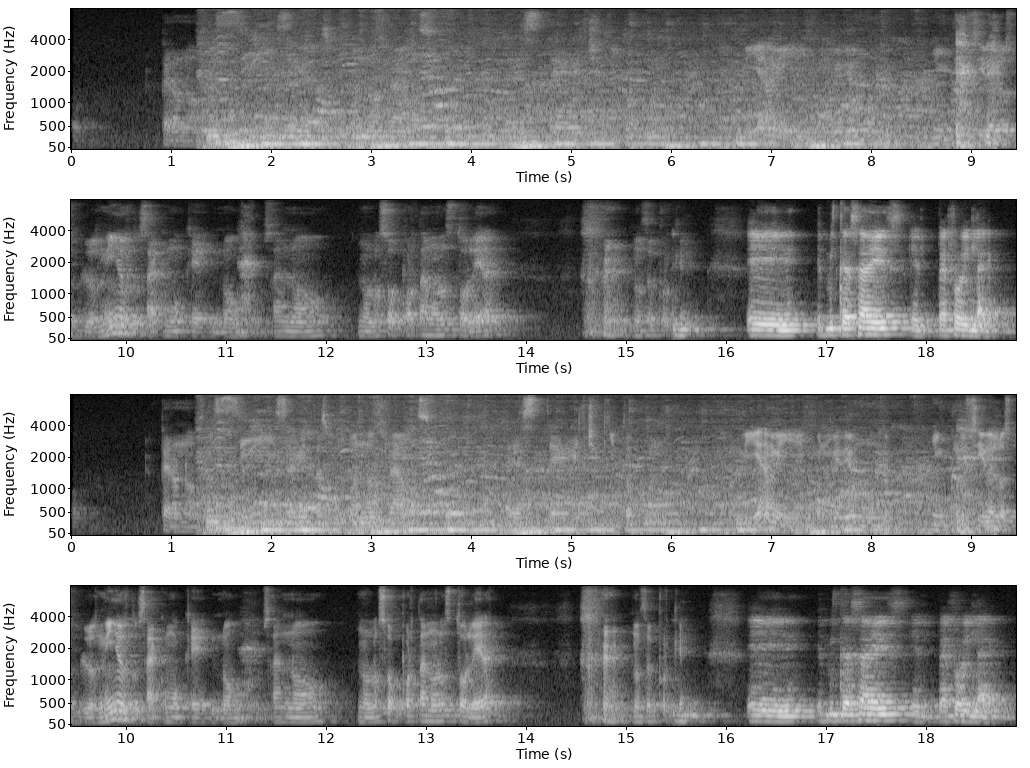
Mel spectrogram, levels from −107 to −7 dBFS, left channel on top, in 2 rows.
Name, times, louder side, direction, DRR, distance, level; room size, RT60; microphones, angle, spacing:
voice 1, 0.9-6.0 6.5-8.2 8.6-11.9 12.3-13.7 14.5-16.1, right 3 dB, 60° right, 5 dB, 0.6 m, -39 dB
sound 1, 1.2-9.2, equal, 85° right, 1.2 m, -32 dB
voice 2, 8.8-9.3 11.1-11.3 15.5-15.7 16.2-18.6, left 4 dB, 45° left, 7 dB, 0.3 m, -27 dB
3.6 x 2.9 x 3.2 m, 0.77 s
head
